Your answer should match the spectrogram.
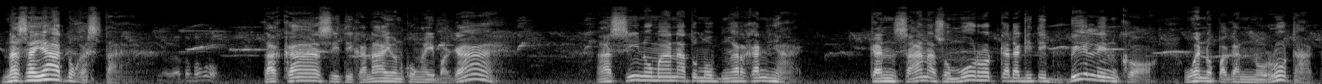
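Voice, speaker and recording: An actor playing a boastful, domineering bandit chief in a radio drama, loud and commanding in slow declamation. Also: male voice, a little high, animated, background noise.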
